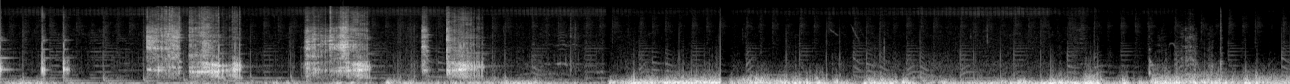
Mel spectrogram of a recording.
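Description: Background music throughout. In the first five seconds there are three short scraping noises as a bowl scoops and shapes stiff maize porridge in a cast-iron pot.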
